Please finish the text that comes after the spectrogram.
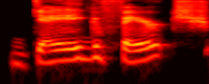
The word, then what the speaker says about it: Daeg Faerch: He's played by someone with the most Tim Robinson name I've ever seen, which is Daeg Faerch, which is spelled DAEGFAERCH.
